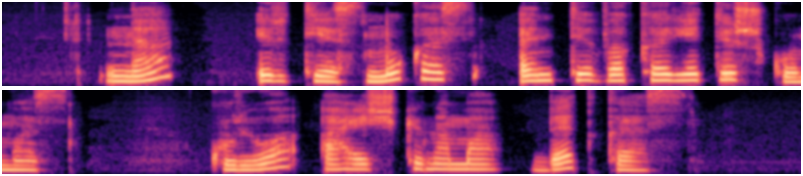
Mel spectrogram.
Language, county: Lithuanian, Marijampolė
